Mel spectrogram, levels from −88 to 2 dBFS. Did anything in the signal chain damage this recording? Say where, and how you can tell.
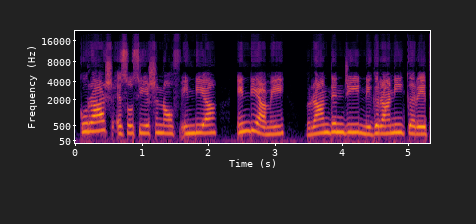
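Yes. Throughout the speech, tones sound grainy, rough and noisy instead of clean, while content still reaches about 20.2 kHz with few spectral holes. That points to the codec stage, likely Opus compression in its CELT music mode at a low rate around 16 kbps, filling starved bands with folded or noise energy.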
